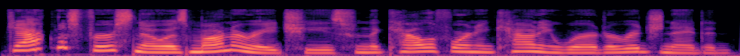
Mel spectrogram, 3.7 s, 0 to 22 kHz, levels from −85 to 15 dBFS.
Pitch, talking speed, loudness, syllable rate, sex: 225 Hz, 225 wpm, -17 LUFS, 7.3 syllables/s, female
